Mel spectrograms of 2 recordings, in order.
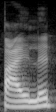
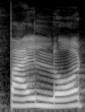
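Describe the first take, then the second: First: The second syllable has a short 'uh' vowel. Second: The second syllable has a full 'o' vowel. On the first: The speaker calls it right. "पायलट हो गया" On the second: The speaker calls it wrong. "पायलॉट नहीं बोलेंगे"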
